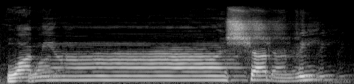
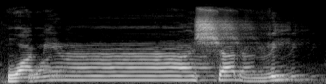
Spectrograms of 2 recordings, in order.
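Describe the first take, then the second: No difference in how they are said.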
